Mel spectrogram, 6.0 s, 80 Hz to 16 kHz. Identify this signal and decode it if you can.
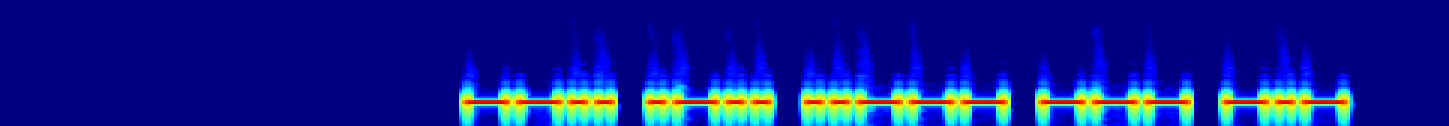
Morse code, heard as a keyed tone, about 22 wpm, 700 Hz. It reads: ZL2OK
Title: DXCC-100 Call Signs - 5 Characters - Repeated 3x - 22wpm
